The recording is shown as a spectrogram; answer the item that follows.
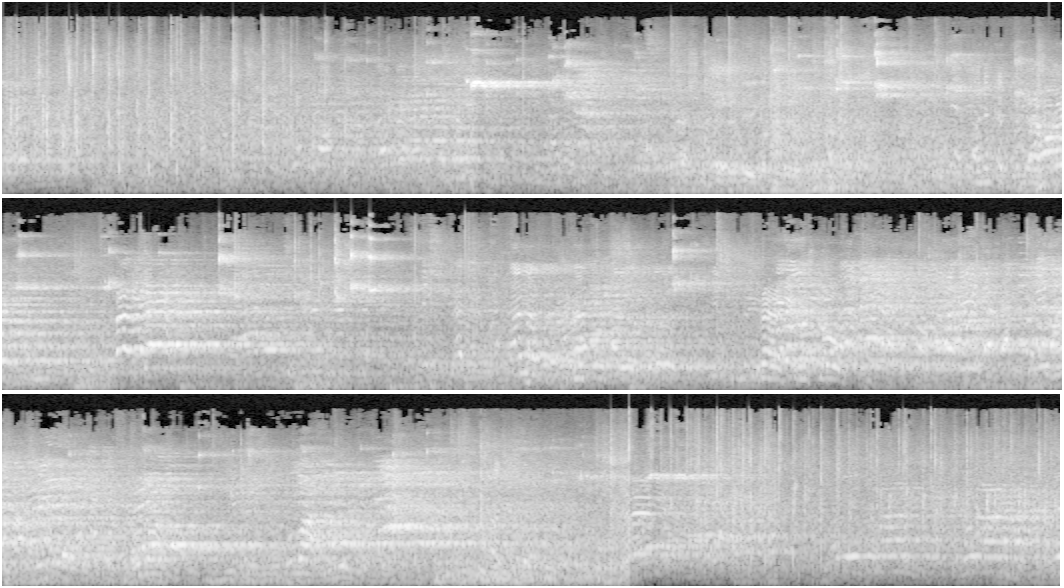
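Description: A handball bouncing and slapping on a wooden sports-hall floor, mixed with voices calling out on court, all echoing in the large hall.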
